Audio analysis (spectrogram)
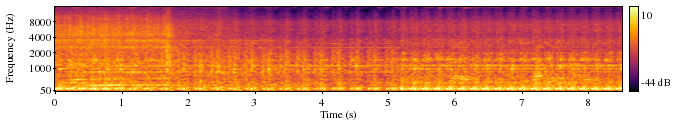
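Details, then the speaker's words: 2JZ-swapped Toyota van, engine reportedly about 30,000 miles, first start, possibly bad gas: uneven stumbling idle with loose irregular beat over hiss, easing as it comes alive; misfire, cause unconfirmed. "Huh? It's not misfiring as bad now. Right, yeah, she's coming alive."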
